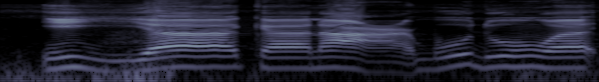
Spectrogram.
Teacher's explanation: ketika huruf Ain berharakat sukun Ain itu punya punya sifat namanya bainah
